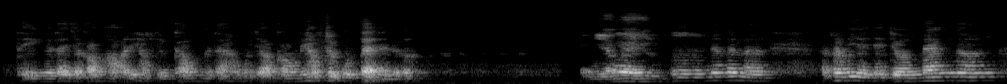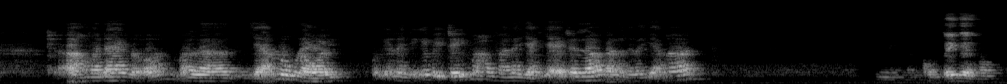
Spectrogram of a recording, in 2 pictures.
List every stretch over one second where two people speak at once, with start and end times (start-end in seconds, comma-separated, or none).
none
